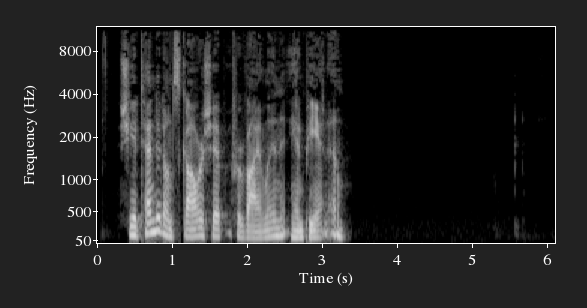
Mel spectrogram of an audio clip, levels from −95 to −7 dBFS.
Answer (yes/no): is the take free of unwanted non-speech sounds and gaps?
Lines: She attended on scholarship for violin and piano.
yes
